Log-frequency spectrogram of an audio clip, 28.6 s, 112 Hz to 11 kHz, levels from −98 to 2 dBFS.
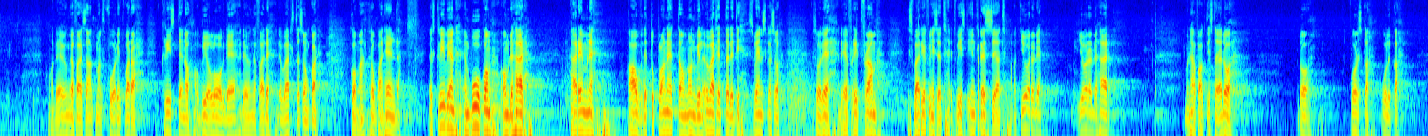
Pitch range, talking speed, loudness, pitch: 105-125 Hz, 165 wpm, -28 LUFS, 115 Hz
